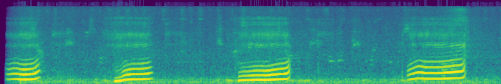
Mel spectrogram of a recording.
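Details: Snoring sounds; snoring.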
